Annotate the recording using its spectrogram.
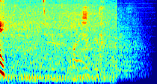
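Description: Steady outdoor street background noise with a low hum, fading out to silence near the end.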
